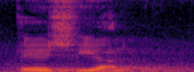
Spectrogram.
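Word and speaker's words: Asia: किसी लफ्ज में एस या डबल एस के बाद आई ए अब समझे एस हो या फिर डबल एस हो उसके बाद आई ए या आई ओ हो तो एस का तलफज़ बसाकात जा और वसाकात श होता है। कभी बड़ा श बन जाता है।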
